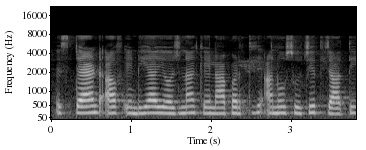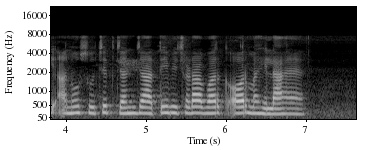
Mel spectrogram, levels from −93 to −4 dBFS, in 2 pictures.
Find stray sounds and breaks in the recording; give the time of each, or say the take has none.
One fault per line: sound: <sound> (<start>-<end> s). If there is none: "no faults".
no faults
